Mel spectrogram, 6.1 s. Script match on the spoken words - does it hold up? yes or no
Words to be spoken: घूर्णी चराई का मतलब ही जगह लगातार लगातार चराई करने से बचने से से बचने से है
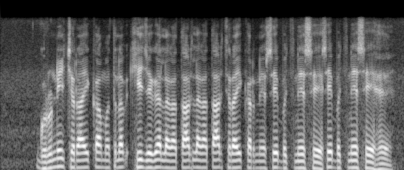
yes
